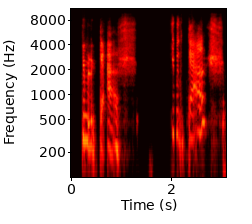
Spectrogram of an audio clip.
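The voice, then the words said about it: High-pitched imitation of another person's voice. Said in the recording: “I'm going to try and do my best impression. ... It's kind of high.”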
